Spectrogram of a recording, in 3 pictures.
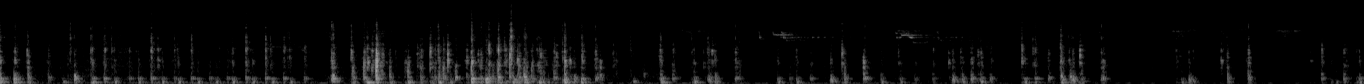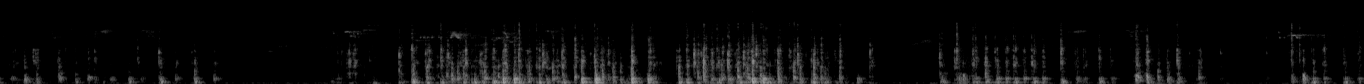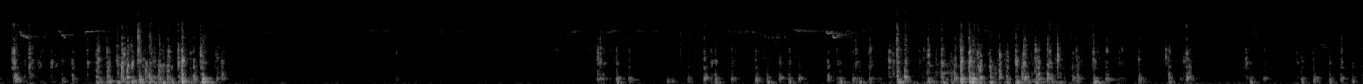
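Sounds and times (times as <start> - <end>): keyboard typing: 0.0 - 11.1, 17.6 - 22.4, 23.0 - 25.7, 26.5 - 29.6, 33.2 - 40.9
faint birds chirping: 0.0 - 40.9.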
